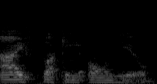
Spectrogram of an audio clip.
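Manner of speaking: close, soft, secretive stage half-whisper. Retelling words half-whispered in the ear during a scene: imitating a half-whisper. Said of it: "she whispered in my ear".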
